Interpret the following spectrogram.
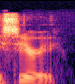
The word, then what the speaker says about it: Siri: always refer CH voice Siri settings Siri settings that just got we got that that series I tried to escape it that's Siri and that's how you say it Siri not Siri you know what this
